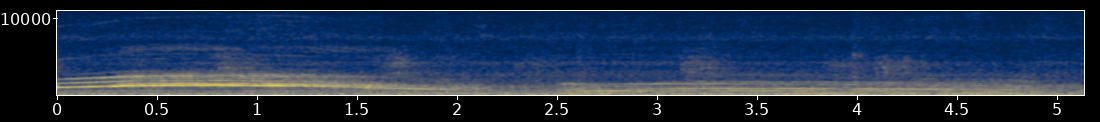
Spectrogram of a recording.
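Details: Two domestic cats trading yowls ahead of a fight: a loud wavering moan that rises, then sinks and breaks off, followed by a second long, level, gradually falling wail.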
